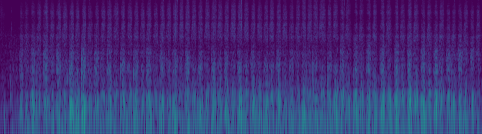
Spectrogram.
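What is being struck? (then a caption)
Paper sticker on a thin paper sheet. A 'LOVE' letter sticker on a flat, thin pink paper sheet is rubbed firmly with fingertips and long painted nails while the other hand steadies the sheet. The result is a steady, rapid run of scratchy rubbing strokes, about four per second, that sound dull and low-heavy, with short bright ticks on each stroke.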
